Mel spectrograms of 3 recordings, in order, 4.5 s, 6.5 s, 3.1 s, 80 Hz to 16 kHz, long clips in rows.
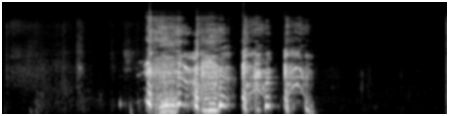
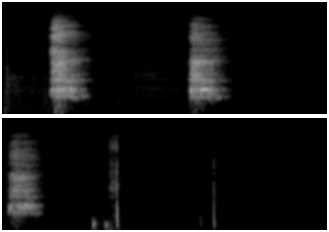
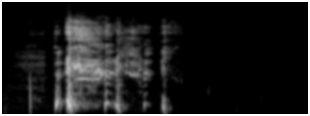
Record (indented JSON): {
  "three_cough_length": "4.5 s",
  "three_cough_amplitude": 32768,
  "three_cough_signal_mean_std_ratio": 0.43,
  "exhalation_length": "6.5 s",
  "exhalation_amplitude": 8105,
  "exhalation_signal_mean_std_ratio": 0.29,
  "cough_length": "3.1 s",
  "cough_amplitude": 30732,
  "cough_signal_mean_std_ratio": 0.34,
  "survey_phase": "beta (2021-08-13 to 2022-03-07)",
  "age": "45-64",
  "gender": "Male",
  "wearing_mask": "No",
  "symptom_cough_any": true,
  "symptom_runny_or_blocked_nose": true,
  "symptom_shortness_of_breath": true,
  "symptom_sore_throat": true,
  "symptom_onset": "2 days",
  "smoker_status": "Never smoked",
  "respiratory_condition_asthma": true,
  "respiratory_condition_other": false,
  "recruitment_source": "Test and Trace",
  "submission_delay": "1 day",
  "covid_test_result": "Positive",
  "covid_test_method": "RT-qPCR",
  "covid_ct_value": 17.8,
  "covid_ct_gene": "ORF1ab gene",
  "covid_ct_mean": 18.3,
  "covid_viral_load": "1000000 copies/ml",
  "covid_viral_load_category": "High viral load (>1M copies/ml)"
}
